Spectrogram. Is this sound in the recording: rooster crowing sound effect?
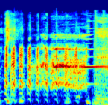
yes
